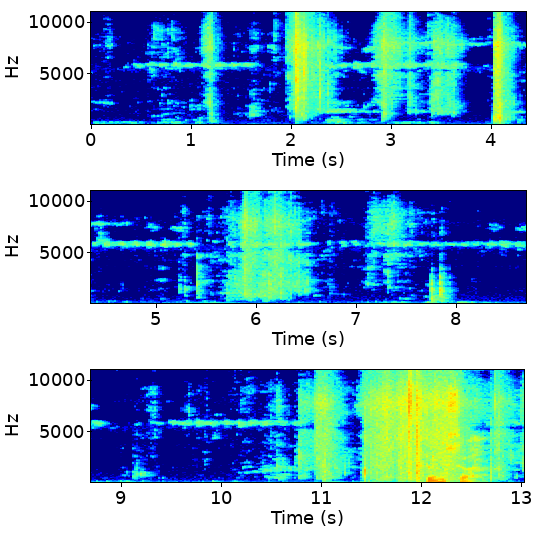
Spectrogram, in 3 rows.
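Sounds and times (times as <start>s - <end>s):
high insect trill: 0.0s - 13.0s
leaves rustling and stems snapping: 11.4s - 13.0s.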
